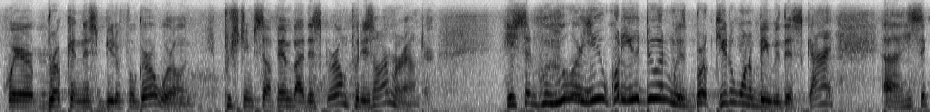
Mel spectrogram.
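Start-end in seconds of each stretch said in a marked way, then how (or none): 5.3-8.3 high, pushy questioning of a stranger; retold brash come-on, pitched up; brash drunken challenge. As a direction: imitate a rowdy friend butting in. Drunk man accosts a girl.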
